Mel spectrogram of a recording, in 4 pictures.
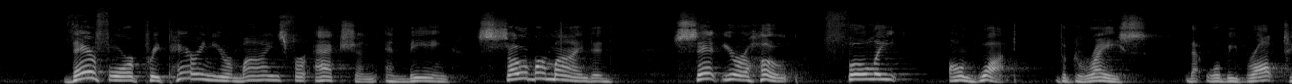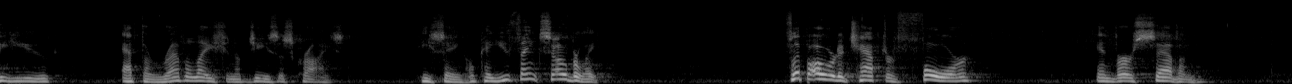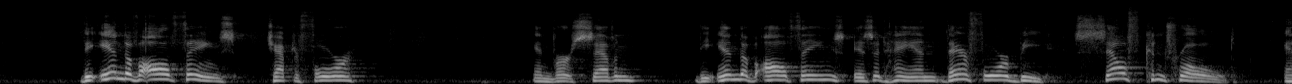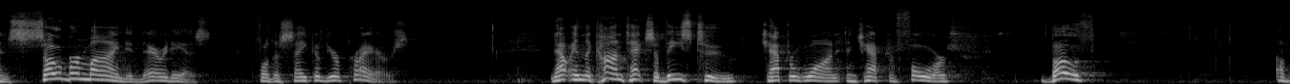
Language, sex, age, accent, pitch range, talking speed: English, male, 50-69, American, 145-200 Hz, 105 wpm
